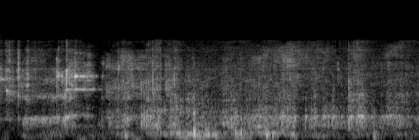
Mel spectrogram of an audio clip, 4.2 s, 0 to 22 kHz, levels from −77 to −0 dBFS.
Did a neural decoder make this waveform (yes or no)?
yes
